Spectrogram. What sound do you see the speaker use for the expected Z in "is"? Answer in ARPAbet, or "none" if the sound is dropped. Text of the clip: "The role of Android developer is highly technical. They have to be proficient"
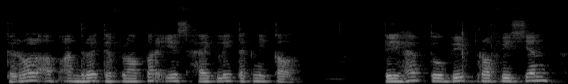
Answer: S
